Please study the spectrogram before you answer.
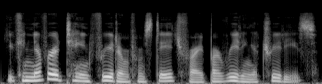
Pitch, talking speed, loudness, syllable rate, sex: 150 Hz, 225 wpm, -17 LUFS, 6.1 syllables/s, male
